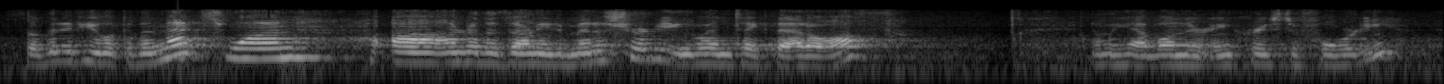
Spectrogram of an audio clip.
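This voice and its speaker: Through audible room echo and noticeable background noise, a woman talks at a fairly quick pace. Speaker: city staff presenter. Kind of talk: council budget presentation. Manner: fast.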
